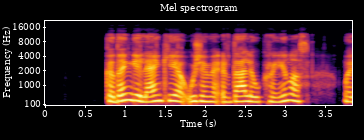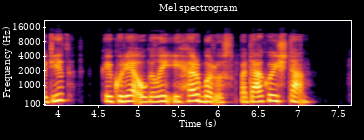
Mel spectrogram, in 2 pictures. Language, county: Lithuanian, Vilnius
